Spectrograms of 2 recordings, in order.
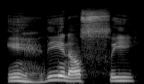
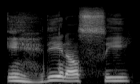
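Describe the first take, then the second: The two takes are said the same way.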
